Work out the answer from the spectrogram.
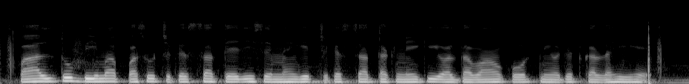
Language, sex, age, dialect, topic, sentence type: Hindi, male, 18-24, Awadhi Bundeli, banking, statement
